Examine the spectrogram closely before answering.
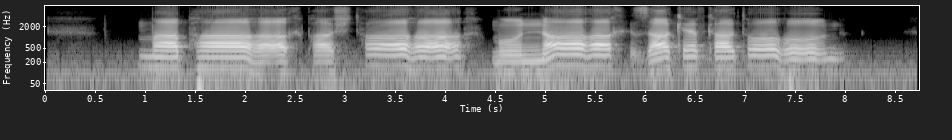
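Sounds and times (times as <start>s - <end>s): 
person chanting haftarah with trope: 1.0s - 8.0s.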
